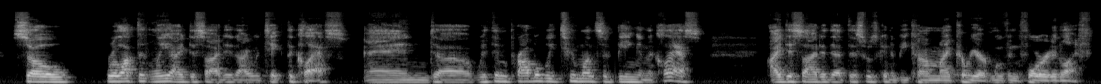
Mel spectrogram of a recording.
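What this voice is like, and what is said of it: New York accent. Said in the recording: “originally from New York. You could probably tell by the accent.”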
